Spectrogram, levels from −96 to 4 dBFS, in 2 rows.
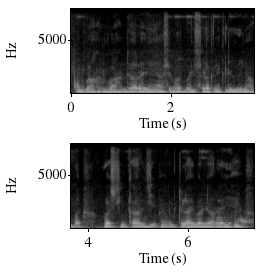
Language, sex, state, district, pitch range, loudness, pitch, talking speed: Hindi, male, Chhattisgarh, Bilaspur, 165-170 Hz, -34 LUFS, 165 Hz, 195 wpm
